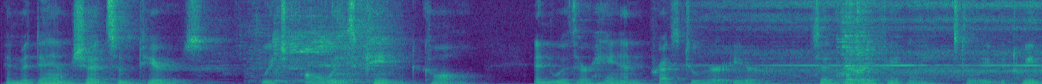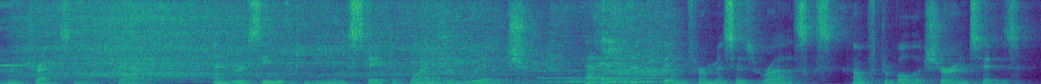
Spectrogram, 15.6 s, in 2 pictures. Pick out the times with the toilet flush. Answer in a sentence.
You can hear the toilet flush from 1.5 to 3.0 s, from 5.7 to 6.5 s and from 10.8 to 12.9 s.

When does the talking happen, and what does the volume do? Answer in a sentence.
The talking can be heard from 0.0 to 15.5 s, at a steady volume.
